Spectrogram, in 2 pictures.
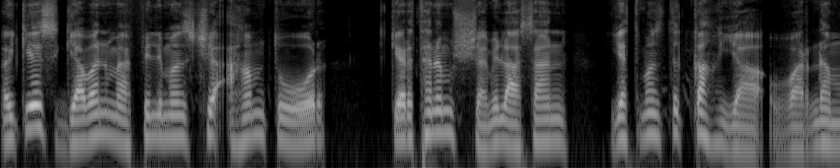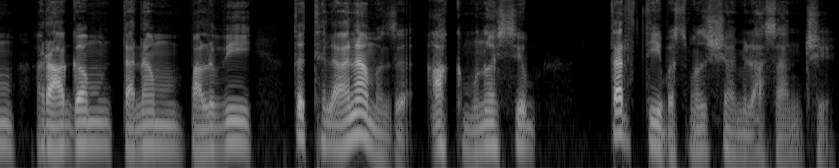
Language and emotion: Kashmiri, neutral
